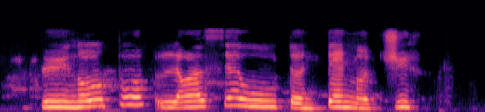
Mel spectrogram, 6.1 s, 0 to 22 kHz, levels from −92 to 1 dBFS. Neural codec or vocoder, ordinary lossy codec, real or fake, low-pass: codec, 16 kHz, 2 kbps, X-Codec, HuBERT features, trained on balanced general audio; Opus, 64 kbps; fake; 7.2 kHz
